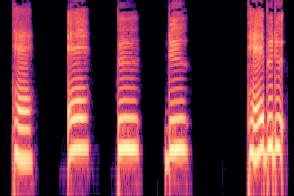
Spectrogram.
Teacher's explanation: Starting low, going high on the second syllable,え、staying high.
